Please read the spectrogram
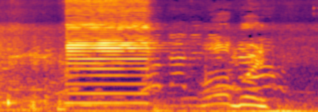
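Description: A vehicle horn sounding once, a steady single-pitched honk of a little under a second about half a second in, followed by people talking.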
